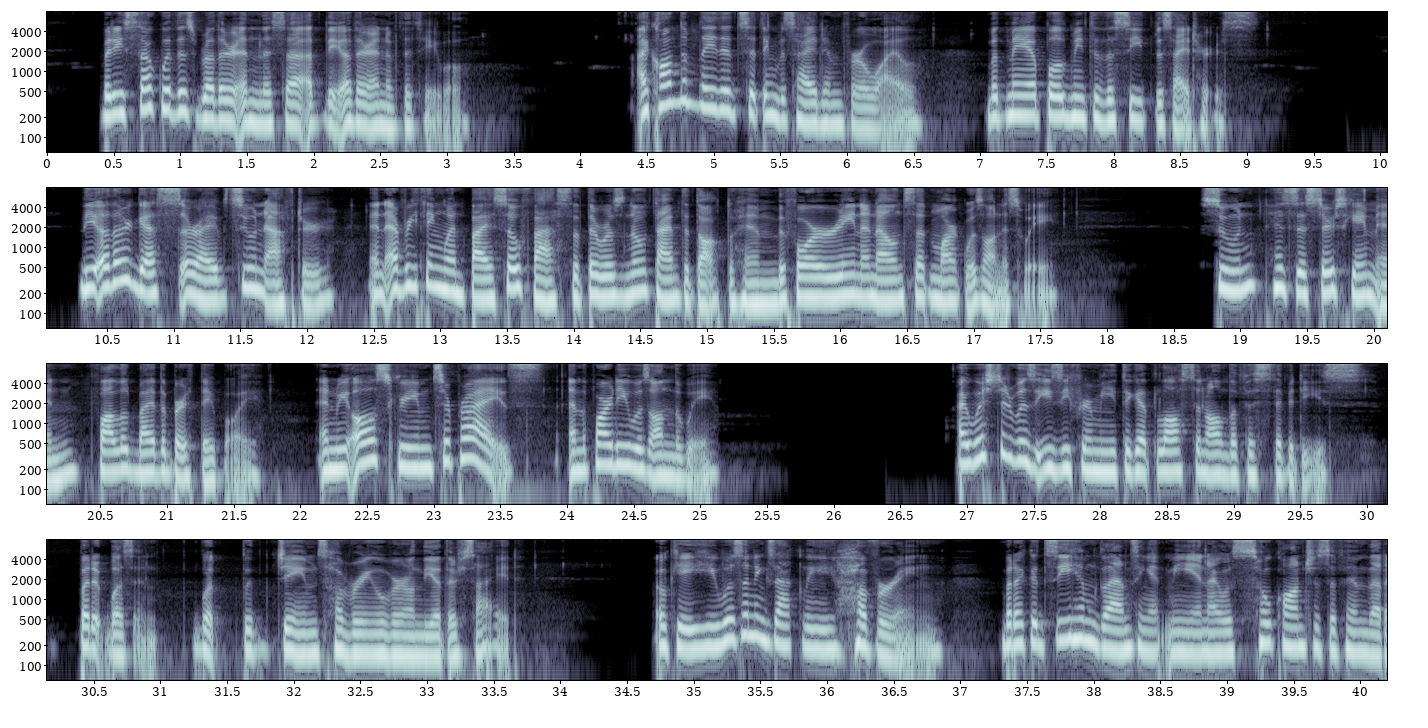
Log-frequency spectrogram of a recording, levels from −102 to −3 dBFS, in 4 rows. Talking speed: 195 wpm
